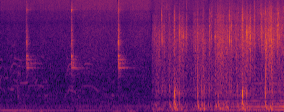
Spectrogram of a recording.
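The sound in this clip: Hooves of a white horse being ridden into the courtyard of a large house: three sparse, crisp clops, then a louder, denser clatter of many hoofbeats.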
